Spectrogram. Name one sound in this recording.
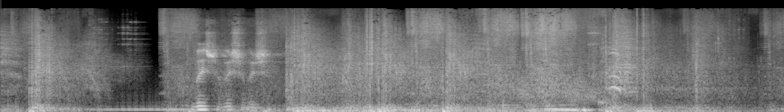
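Guns fire in loud, rapid shots.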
